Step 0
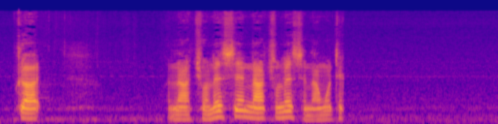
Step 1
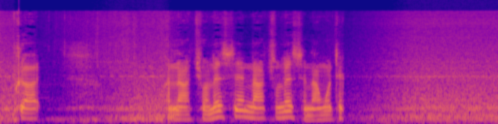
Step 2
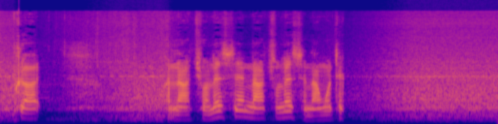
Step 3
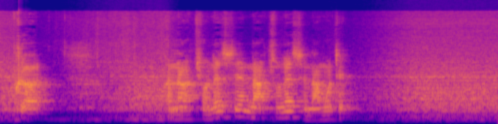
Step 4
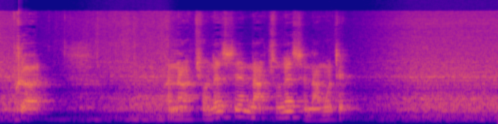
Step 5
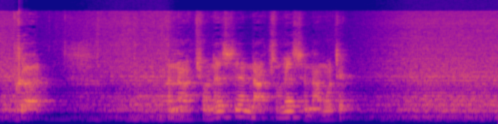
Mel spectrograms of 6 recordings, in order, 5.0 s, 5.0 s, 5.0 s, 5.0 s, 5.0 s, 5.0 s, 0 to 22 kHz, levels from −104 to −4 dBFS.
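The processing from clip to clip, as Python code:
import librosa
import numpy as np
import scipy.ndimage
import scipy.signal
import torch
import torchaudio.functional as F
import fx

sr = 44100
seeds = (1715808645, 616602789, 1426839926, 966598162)

y1 = fx.band_squash(x, sr, depth_pct=100)
y1 = y1 * librosa.db_to_amplitude(-6.0)
y2 = scipy.signal.sosfilt(scipy.signal.butter(2, 800.0, 'highpass', fs=sr, output='sos'), y1)
y2 = y2 * librosa.db_to_amplitude(2.0)
y3 = fx.rev_fdn(y2, sr, rt60_s=0.56, lf_ratio=1.0, hf_ratio=0.55, size_ms=56.0, drr_db=2.0)
y3 = y3 * librosa.db_to_amplitude(4.0)
y4 = fx.peak_eq(y3, sr, hz=1100.0, db=-14.5, octaves=0.69)
y4 = y4 * librosa.db_to_amplitude(-1.5)
y5 = y4 + 0.97 * np.pad(y4, (int(6.0 * sr / 1000.0), 0))[:len(y4)]
y5 = y5 * librosa.db_to_amplitude(-4.0)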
